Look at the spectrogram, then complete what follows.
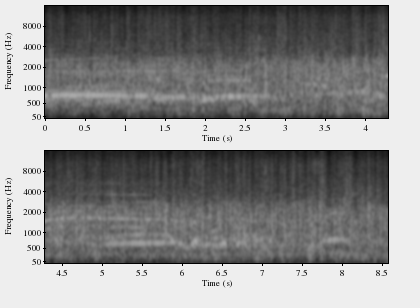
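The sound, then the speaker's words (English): A crowd at a UCB comedy show applauds a comedian being introduced, a dense wash of clapping at an even, fairly loud level throughout, with scattered cheers and whoops rising above it. “Coming from Chicago, new to Los Angeles, California, give it up for”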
